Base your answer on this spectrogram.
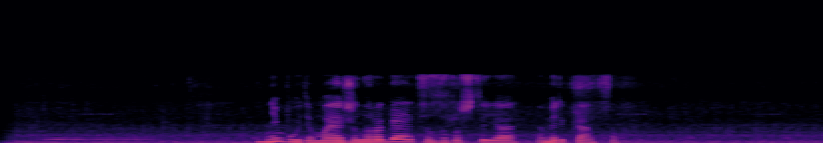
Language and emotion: Russian, neutral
